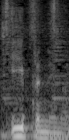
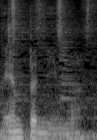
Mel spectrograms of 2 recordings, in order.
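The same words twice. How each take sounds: First: The first syllable sounds like 'ee'. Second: The first syllable sounds like 'imp'. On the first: The speaker calls it right. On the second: The speaker calls it wrong. "not Ipanema. She's not an imp"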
